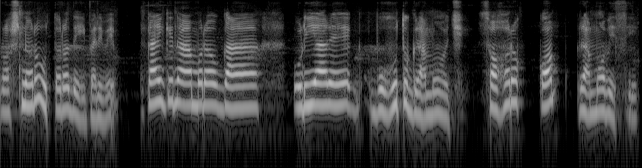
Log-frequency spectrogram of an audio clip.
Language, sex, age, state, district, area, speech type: Odia, female, 30-45, Odisha, Kendrapara, urban, spontaneous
